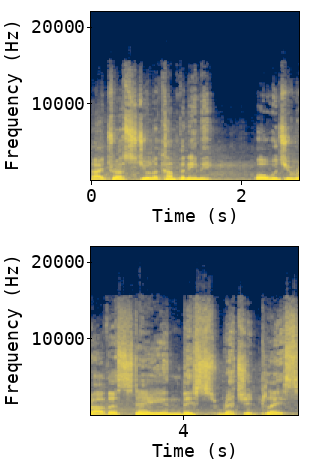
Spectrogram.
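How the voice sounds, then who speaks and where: In a put-on character voice, a man speaks with a very deep, low pitch, ordinary pitch variation and very even loudness at a fairly slow pace. Background noise is clearly audible. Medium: video game. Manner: regal, measured.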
